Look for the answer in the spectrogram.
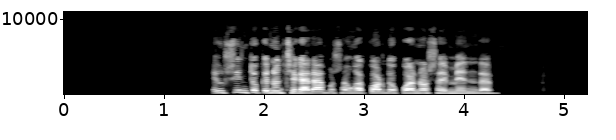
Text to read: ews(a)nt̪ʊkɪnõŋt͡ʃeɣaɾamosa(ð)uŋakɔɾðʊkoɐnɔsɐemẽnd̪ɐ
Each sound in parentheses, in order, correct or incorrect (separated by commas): incorrect, incorrect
